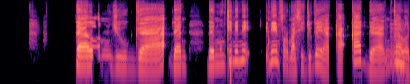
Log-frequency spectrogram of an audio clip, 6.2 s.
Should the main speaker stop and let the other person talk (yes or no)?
no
